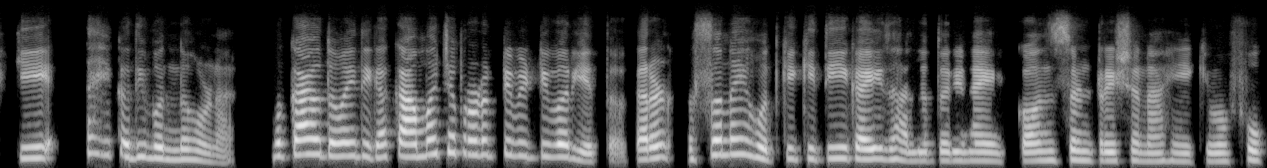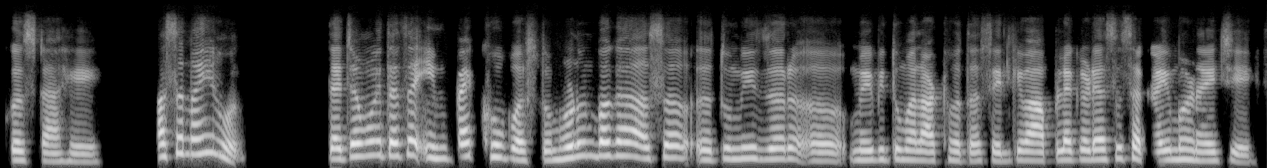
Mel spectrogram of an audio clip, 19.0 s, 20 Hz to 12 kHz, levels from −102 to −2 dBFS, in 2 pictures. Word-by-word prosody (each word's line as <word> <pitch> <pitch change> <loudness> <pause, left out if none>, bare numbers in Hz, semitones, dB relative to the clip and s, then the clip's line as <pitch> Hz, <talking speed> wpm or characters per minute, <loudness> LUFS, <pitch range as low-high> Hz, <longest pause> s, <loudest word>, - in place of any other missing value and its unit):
की 225 +1 +1
आता 325 -8 -11
हे 295 -3 -8
कधी 255 -2 0
बंद 210 -3 0
होणार, 165 -10 -5 0.3
मग 265 - 0
काय 300 +1 +7
होतं 295 -3 +3
माहितीये 265 -2 +1
का? 245 - +1
कामाच्या 295 +6 +5
प्रॉडक्टिव्हिटीवर 270 -5 0
येतं. 165 -4 -5
कारण 225 +4 +4 0.2
असं 290 +8 +1
नाही 305 0 +1
होत, 225 -7 +1
की 215 - -4
कितीही 220 +1 -2
काही 210 -1 +4
झालं 175 -4 -3
तरी 175 0 -1
नाही 175 -1 0 0.2
कॉन्सन्ट्रेशन 175 -1 -2
आहे 165 0 -5
किंवा 165 0 -4
फोकस्ड 180 -1 -2
आहे 160 -2 -3 0.5
असं 315 +5 +1
नाही 315 +3 +2
होत. - - 0 0.7
त्याच्यामुळे 260 +7 +3
त्याचा 270 +2 +4
इम्पॅक्ट 235 +3 +1
खूप 245 -4 +1
असतो, 185 0 0
म्हणून 240 +7 +2
बघा 275 0 +4
असं 235 +1 +1 0.3
तुम्ही 215 +1 0
जर 210 +1 0
अ, 170 -4 -2
मे 190 0 +1
बी 200 +1 -4
तुम्हाला 190 -3 +2
आठवत 175 0 -2
असेल 170 -1 -3
किंवा 185 -1 +2
आपल्याकडे 190 +3 +1
असं 200 +2 0
सकाळी 190 -4 0
म्हणायचे 175 -6 -1
205 Hz, 165 wpm, -21 LUFS, 180-255 Hz, 0.7 s, काय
